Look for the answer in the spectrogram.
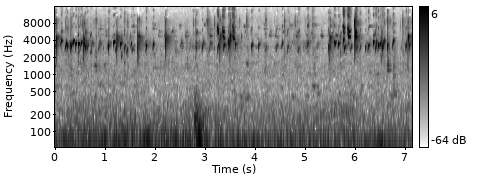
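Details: European goldfinch song in phrases with a clear start and stop: bright, high twittering notes and tinkling trills, with short pauses between bursts and a soft low thump midway.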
